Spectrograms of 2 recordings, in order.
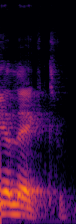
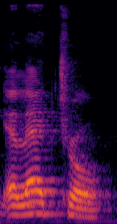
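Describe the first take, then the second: First: It is said with a Brazilian Portuguese accent. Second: It is said with an American English accent. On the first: The speaker calls it right. "pelo menos eles falam mais aportuguesado" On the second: The speaker calls it wrong. "se eles falassem Electro, daí seria demais"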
